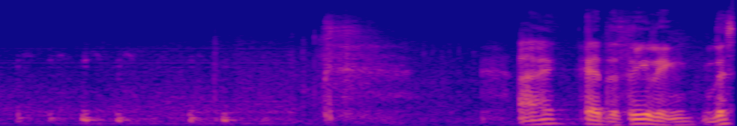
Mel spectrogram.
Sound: Barney chuckles

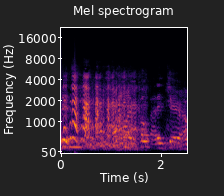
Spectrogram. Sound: laughter

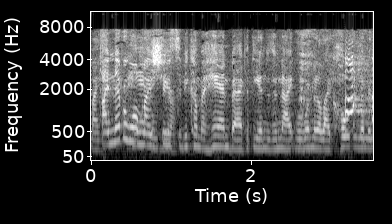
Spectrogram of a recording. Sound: laughter

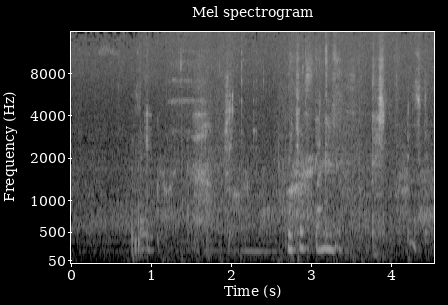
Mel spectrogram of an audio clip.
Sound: students whispering

